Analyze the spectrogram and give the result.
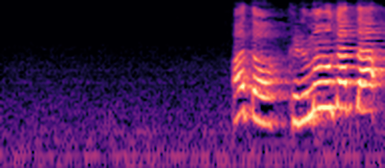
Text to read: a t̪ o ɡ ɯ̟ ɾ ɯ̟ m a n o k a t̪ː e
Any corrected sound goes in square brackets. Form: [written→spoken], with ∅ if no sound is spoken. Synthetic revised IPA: a t̪ o [ɡ→k] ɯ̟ ɾ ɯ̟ m a [n→m] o k a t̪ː [e→a]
